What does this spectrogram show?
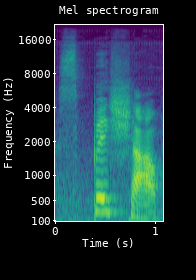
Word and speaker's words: spatial: All right, let's try another word, spatial. I want us to still get this shall. Remember, potential. The C-I-A-L is pronounced shall and not this shall.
